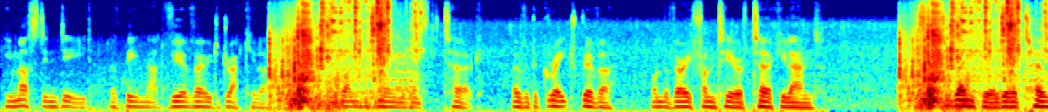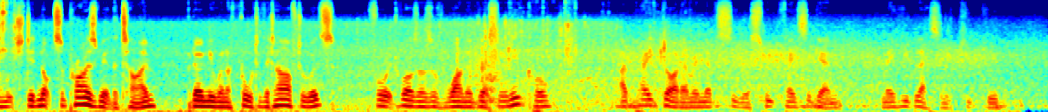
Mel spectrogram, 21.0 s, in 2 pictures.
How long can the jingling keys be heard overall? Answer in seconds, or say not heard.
6 s.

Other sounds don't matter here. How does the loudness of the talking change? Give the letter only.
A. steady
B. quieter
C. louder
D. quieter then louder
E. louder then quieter
E.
